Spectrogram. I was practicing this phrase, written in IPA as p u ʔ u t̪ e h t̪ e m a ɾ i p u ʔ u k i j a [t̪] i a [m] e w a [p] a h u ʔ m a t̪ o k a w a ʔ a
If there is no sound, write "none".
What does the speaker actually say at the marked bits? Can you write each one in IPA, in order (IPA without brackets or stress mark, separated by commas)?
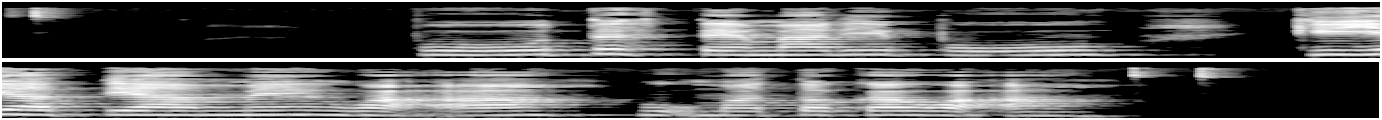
t̪, m, ʔ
